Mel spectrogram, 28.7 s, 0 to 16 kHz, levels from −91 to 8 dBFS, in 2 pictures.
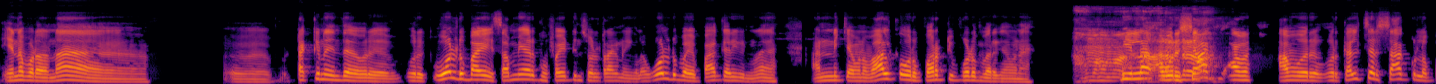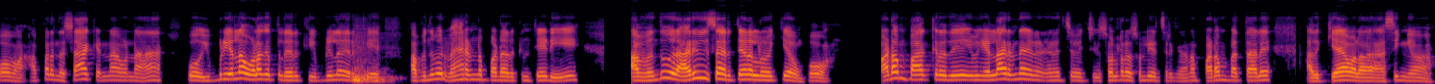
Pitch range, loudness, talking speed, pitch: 155-200 Hz, -20 LUFS, 165 wpm, 175 Hz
